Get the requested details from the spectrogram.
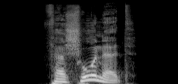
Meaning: second-person plural subjunctive I of verschonen
- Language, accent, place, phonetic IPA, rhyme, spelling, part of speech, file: German, Germany, Berlin, [fɛɐ̯ˈʃoːnət], -oːnət, verschonet, verb, De-verschonet.ogg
